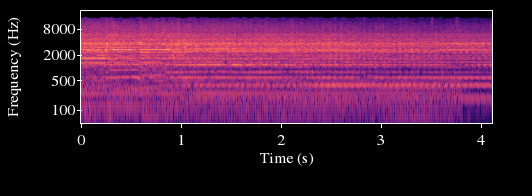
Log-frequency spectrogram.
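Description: Noise-rock band's heavily distorted electric guitars and bass holding a loud, steady droning chord, many sustained tones ringing together.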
